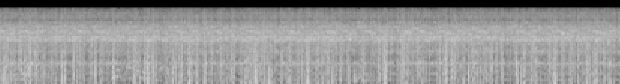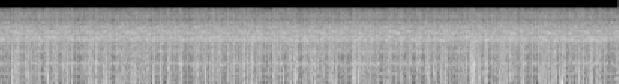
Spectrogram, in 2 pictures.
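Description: On-car brake disc lathe turning a brake rotor on the hub while its tool bits skim both faces of the disc: a steady, grainy cutting hiss with a faint steady whine.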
